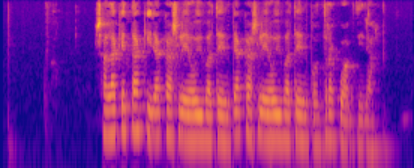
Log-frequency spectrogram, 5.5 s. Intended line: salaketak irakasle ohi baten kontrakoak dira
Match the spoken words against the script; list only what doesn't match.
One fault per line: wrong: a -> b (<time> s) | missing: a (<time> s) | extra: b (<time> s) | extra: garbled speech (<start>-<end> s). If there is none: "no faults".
extra: irakasle ohi baten (3.1 s)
